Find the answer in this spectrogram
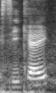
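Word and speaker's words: Szekely: Louis C.K. His Perfect. This is great. This is one, great. His This is last fantastic. name is actually C.K., C.K., yeah. but it's spelled S-Z-E-K-E-L-Y.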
